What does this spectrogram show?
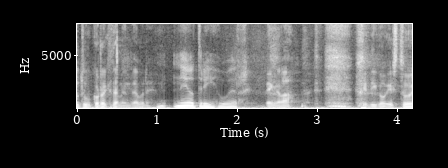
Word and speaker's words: Neotrie VR: Este software, pronúncialo tú correctamente, hombre. NeoTriWare.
